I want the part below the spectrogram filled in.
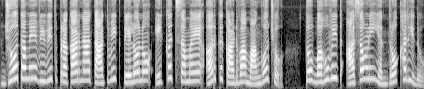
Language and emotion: Gujarati, neutral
